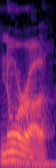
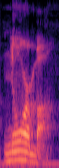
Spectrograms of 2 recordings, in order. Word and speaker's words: Norma: of covered up uh norma norma there's an m there i forgot norma didn't even know about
